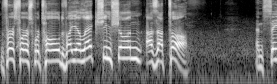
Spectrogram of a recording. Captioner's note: speaking in Hebrew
